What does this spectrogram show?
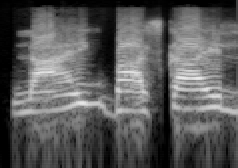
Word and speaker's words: Liang-Barsky: This is pronounced as Liang-Barsky line clipping algorithm.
